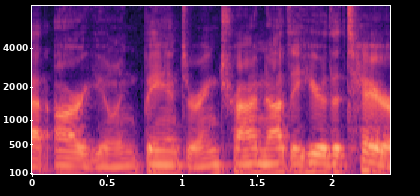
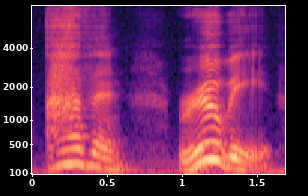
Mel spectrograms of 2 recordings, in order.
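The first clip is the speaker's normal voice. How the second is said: higher, louder happy calls; delighted calling; 7 semitones higher, 5 dB louder than usual. A narrator's reading. Snickers calling to her rescuers, delighted. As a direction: greet old friends with joy. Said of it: "calls in a delighted voice".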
